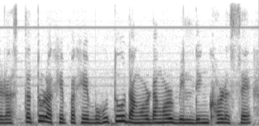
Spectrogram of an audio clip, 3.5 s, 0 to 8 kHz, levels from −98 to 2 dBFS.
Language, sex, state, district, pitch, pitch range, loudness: Assamese, female, Assam, Kamrup Metropolitan, 235 Hz, 220-245 Hz, -17 LUFS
